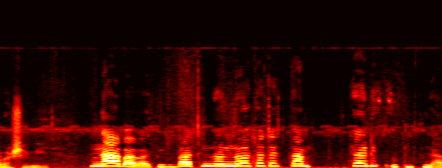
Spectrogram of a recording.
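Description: A girl answers calmly, close by.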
